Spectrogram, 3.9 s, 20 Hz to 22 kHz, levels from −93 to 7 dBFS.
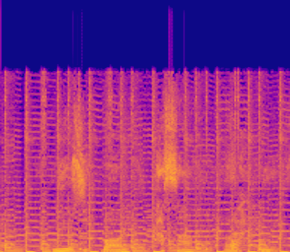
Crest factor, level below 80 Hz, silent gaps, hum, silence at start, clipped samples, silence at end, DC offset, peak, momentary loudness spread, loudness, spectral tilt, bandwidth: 12 dB; -18 dBFS; none; none; 0 s; under 0.1%; 0 s; under 0.1%; 0 dBFS; 6 LU; -12 LUFS; -3.5 dB/octave; 16.5 kHz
